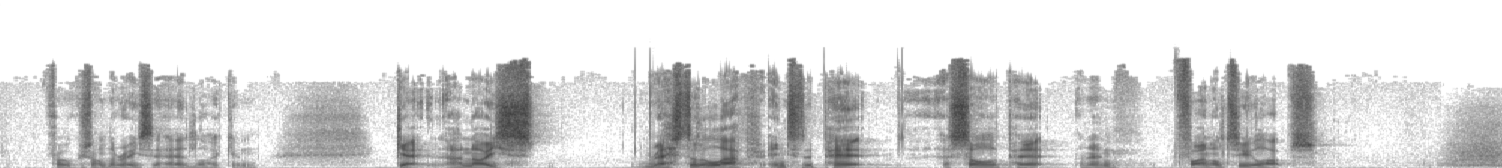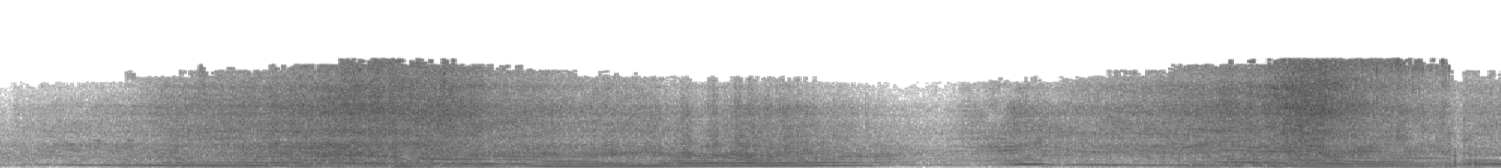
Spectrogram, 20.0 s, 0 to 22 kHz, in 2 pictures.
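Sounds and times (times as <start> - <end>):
racing motorcycle engine: 9.6 - 20.0.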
